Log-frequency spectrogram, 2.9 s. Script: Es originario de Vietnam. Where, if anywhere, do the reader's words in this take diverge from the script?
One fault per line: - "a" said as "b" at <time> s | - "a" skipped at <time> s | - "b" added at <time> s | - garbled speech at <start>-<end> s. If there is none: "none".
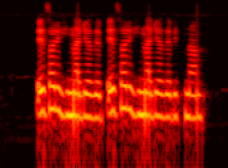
- "es originario de" added at 1.4 s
